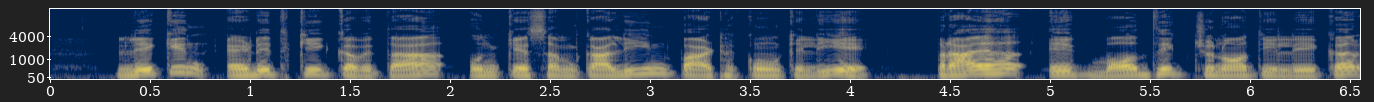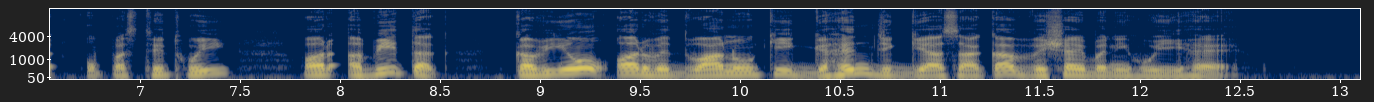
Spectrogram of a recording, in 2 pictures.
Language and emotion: Hindi, neutral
